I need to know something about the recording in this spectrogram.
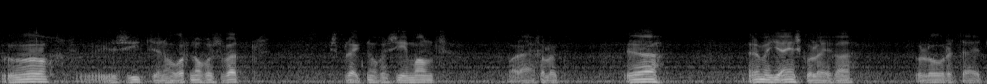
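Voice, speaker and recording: An actor playing a world-weary, talkative police inspector in a radio drama, wry and grandiloquent. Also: male voice, on the low side, measured pace, long pauses, close to an everyday voice. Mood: wry lament. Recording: muffled, noisy old radio recording.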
